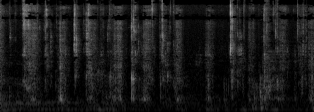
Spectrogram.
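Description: Close-up mouth sounds of chewing and crunching crisp yellow vegetable slices, a run of irregular crisp crunches.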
